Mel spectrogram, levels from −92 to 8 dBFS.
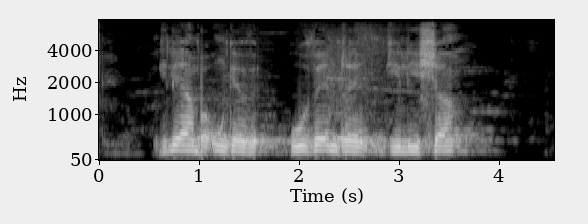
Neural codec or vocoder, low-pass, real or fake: none; 7.2 kHz; real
